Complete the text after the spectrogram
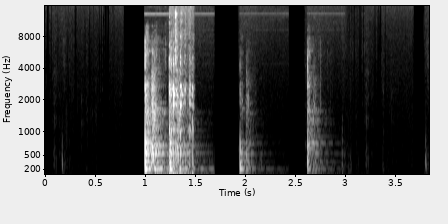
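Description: Metal cans knock and clatter against a hard surface.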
